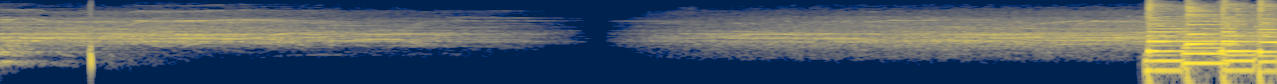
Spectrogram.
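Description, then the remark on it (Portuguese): A live crowd cheers and whoops loudly, the roar fading briefly to near silence midway before swelling back, then music with a steady beat cuts in at the end. “Façam muito barulho aí, gente!”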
